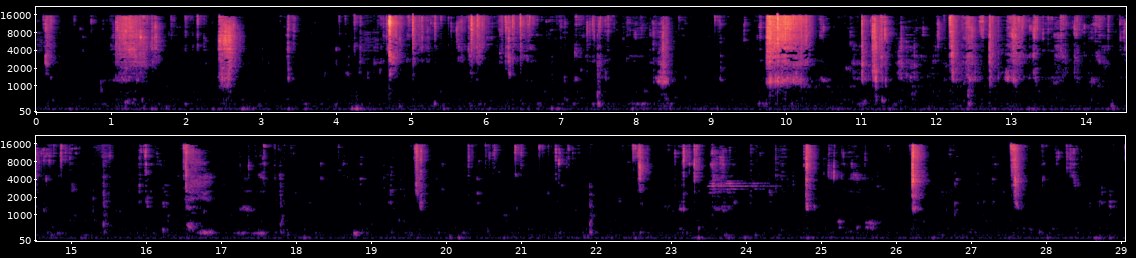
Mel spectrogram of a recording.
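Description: Close-up eating of KFC fried chicken: irregular crisp crunches as the breaded chicken is bitten and chewed, with quieter chewing between them and the longest crunch about ten seconds in.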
